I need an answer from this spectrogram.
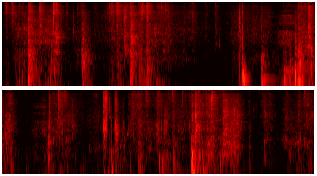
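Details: A corgi playing with a balloon, batting it into the air, gives short whimpers and yips among bursts of thumping and squeaking noise.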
